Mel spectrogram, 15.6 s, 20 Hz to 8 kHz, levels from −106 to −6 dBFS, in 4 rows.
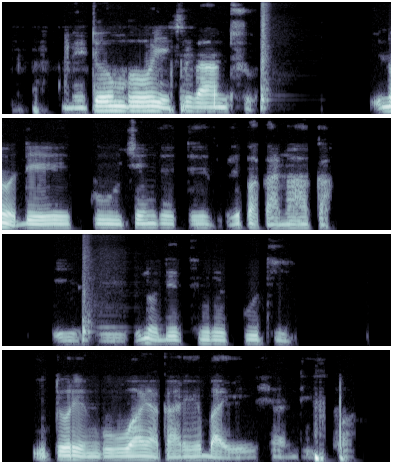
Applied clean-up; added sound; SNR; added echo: neural mask model RNNoise.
